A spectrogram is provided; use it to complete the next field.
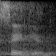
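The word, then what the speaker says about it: salient: Instead of साइलेंट उसको हम pronounce कैसे करते हैं, सेलिएंट।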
